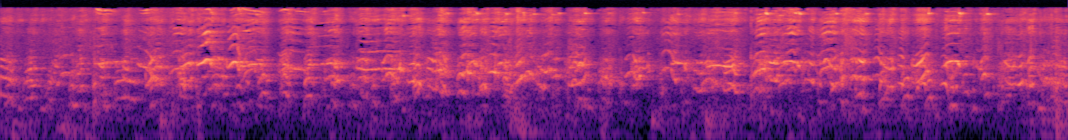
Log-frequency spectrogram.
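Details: Bernese Mountain Dog puppies at fourteen days old, a whole litter together indoors; continuous overlapping high squeals, whines and yips from several pups, busy and restless throughout.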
